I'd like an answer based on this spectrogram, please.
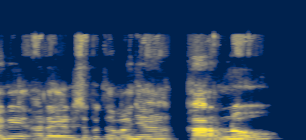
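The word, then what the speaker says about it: Carnot: ada yang disebut namanya Karno Karno itu bacanya karn tulisannya karnot Karno ya jadi ee apa namanya ini orang Prancis ya Jadi intinya proses Karno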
